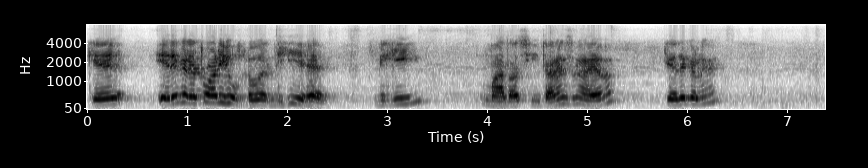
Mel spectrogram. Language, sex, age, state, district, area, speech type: Dogri, male, 45-60, Jammu and Kashmir, Samba, rural, spontaneous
